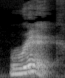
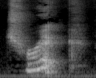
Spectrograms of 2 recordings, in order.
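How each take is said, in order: First: The word starts with a plain, sharp t sound. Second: The word starts with a ch-like sound. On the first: The speaker calls it wrong. "It's not trick. We don't say trick" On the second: The speaker calls it right. "We say ch, trick"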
